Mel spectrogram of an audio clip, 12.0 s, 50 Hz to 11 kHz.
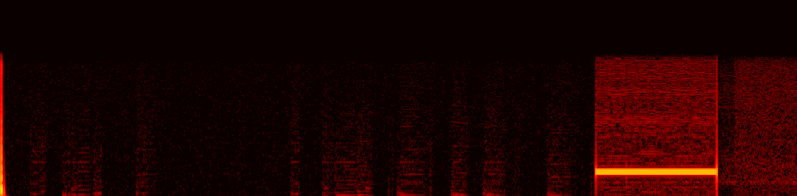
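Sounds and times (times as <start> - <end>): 
telephone dial tone while placing a call: 9.0 - 10.8.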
